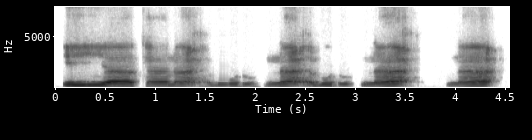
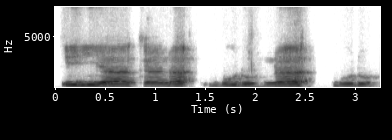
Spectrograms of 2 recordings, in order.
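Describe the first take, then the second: First: "na'budu" with a clear throat ain, slow; correct clear ain. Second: "na'budu" with the ain blurred toward alif, slow; wrong unclear ain. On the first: Teacher demonstrating the right reading, clear ain. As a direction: articulate the ain in "na'budu" carefully. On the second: Teacher demonstrating the wrong reading, ain swallowed. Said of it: "Nah, itu salah". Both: Shown as a demonstration.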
